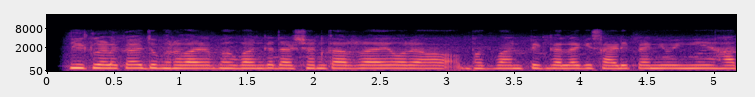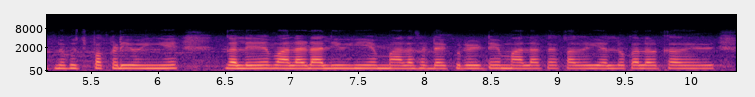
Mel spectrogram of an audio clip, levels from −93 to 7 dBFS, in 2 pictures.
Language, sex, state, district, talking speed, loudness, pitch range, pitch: Kumaoni, male, Uttarakhand, Uttarkashi, 265 wpm, -22 LUFS, 210-220 Hz, 215 Hz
